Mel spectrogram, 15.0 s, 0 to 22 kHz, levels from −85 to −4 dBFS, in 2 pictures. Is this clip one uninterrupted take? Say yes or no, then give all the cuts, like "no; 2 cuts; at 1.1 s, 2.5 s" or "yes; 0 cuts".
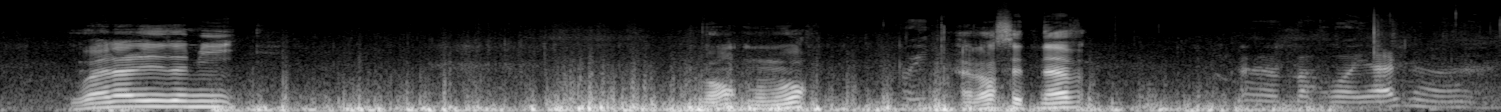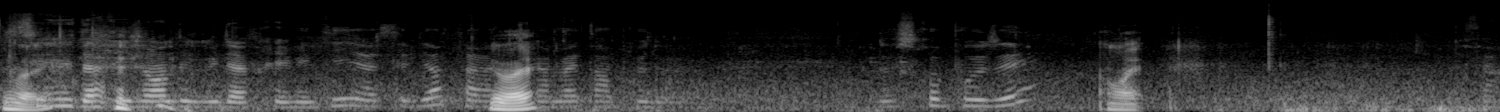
yes; 0 cuts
